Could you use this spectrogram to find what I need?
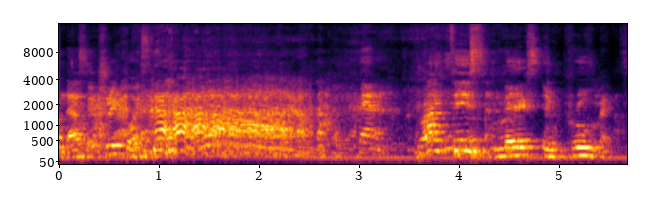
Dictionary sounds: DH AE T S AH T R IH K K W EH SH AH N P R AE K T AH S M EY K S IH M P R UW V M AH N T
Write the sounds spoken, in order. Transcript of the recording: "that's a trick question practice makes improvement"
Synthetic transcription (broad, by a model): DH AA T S AH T R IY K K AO AH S P R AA K T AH S M EY K S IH M P R UW V M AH N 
